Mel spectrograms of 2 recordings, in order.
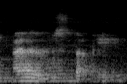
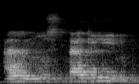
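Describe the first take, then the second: First: Softer "al-mustaqim" with a deep-throat q; "al-mustaqim" with true qaf, no g; correct qaf. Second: Slow "al-mustaqim" with a hard g; wrong reading of "al-mustaqim", g replacing q; dialect g for qaf. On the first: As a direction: say "al-mustaqim" with q from the back of the tongue. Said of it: "Tapi al-mustaqim". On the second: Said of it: "tidak pantas ya membaca". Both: Shown as a demonstration.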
